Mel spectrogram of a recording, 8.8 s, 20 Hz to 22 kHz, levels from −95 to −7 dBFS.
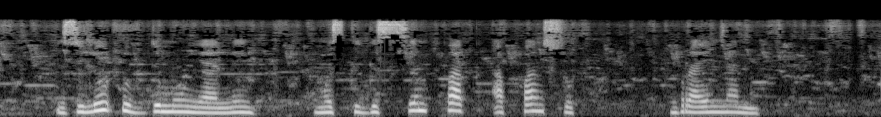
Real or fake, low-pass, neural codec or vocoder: real; 10.8 kHz; none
